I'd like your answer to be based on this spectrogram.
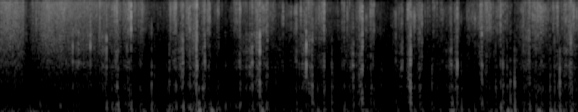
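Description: Fingertips scratch and tap a red textured foam sheet as it is held at different angles. The result is a dense run of soft, dull low thumps mixed with dry, scratchy crackles and rustles, each burst short with almost no ring.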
